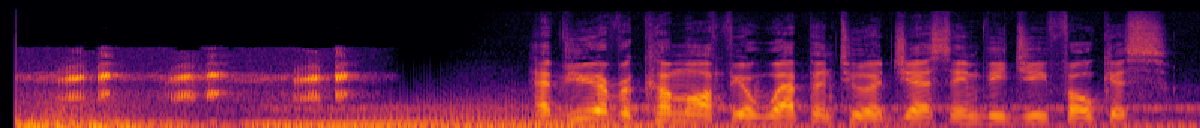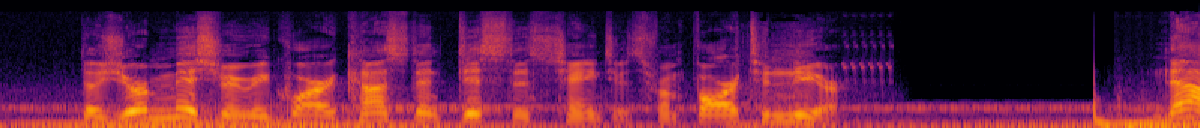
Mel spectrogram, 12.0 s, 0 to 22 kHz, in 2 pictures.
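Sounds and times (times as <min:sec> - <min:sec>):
frog croaking: 0:00.2 - 0:02.0, 0:03.1 - 0:10.6
low steady drone: 0:01.2 - 0:12.0.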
